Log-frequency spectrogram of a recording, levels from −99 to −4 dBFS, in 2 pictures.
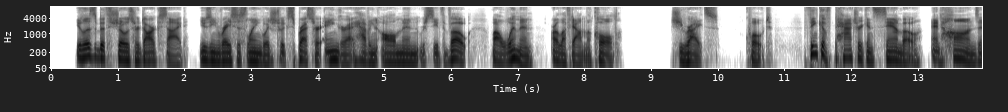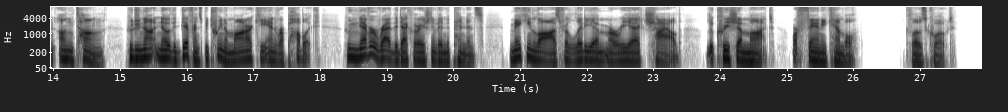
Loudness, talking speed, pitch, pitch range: -19 LUFS, 150 wpm, 100 Hz, 90-115 Hz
